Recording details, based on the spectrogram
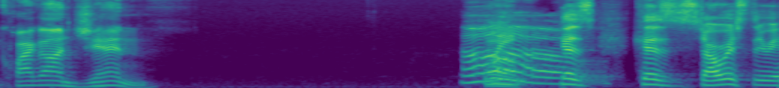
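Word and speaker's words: Qui-Gon Jinn: his name right now say qui-gon say his name qui-gon jim jin jin that's what i said you're saying jim i don't know that's my accent qui-gon jin cause cause star wars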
